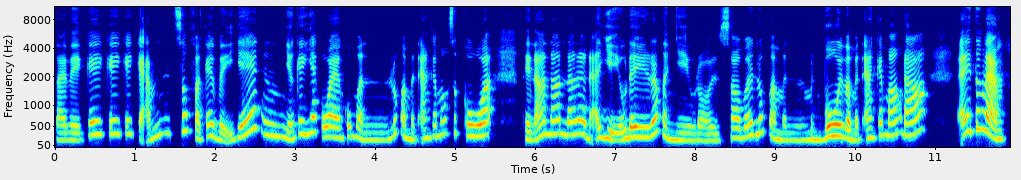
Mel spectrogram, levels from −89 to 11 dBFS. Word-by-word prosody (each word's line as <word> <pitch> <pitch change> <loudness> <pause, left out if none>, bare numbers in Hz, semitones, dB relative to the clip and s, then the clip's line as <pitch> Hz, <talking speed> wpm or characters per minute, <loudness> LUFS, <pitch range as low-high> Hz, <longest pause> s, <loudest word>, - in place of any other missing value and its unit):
tại 175 -1 -5
vì 175 -1 -4
cái 305 +1 0
cái 320 0 -5
cái 320 0 -7
cảm 245 +8 -3 0.2
xúc 380 +3 -4
và 355 - 0
cái 275 +1 -1
vị 175 -5 -4
giác, 360 - +2
ưm, 275 -5 -5
những 190 -4 -2
cái 310 +3 -2
giác 360 +2 0
quan 240 -2 +3
của 250 - -3
mình 175 -8 -7
lúc 330 - -7
mà - - -2
mình 195 -5 -4
ăn 215 +1 -4
cái 260 - -6
món 315 +4 -8
súp 340 0 -11
cua 270 -1 +5
á, 295 +2 +4 0.4
thì 185 - 0
nó 260 +11 +1
nó 315 +1 -1
nó 305 -1 -3
nó 320 -1 +2
đã - - -4
dịu 185 -6 +1
đi 245 +1 +5
rất 320 +3 +3
là 275 - -1
nhiều 175 -4 -3
rồi 160 -1 -7
so 225 +6 -3
với 245 +6 0
lúc 340 +4 -3
mà - - -2
mình 170 -1 -6
mình 180 0 -1
vui 270 +2 +9
và 215 - +6
mình 170 -3 -4
ăn 220 +3 -3
cái 290 - -1
món 295 +3 -2
đó. 305 +9 +1 0.4
Ấy, 355 - +2
tức 440 - +2
là 345 - +9
255 Hz, 275 wpm, -24 LUFS, 185-310 Hz, 0.4 s, vui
